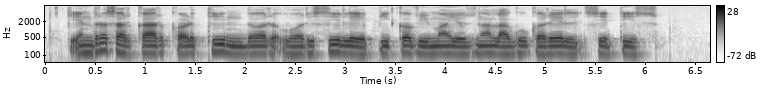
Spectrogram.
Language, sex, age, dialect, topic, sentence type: Marathi, male, 25-30, Northern Konkan, agriculture, statement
